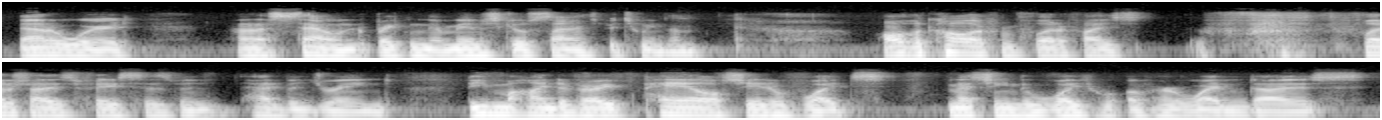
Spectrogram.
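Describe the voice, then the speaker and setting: Hosting an amateur dramatic reading of fan fiction, this man speaks in a mid-range, slightly mellow voice. He stumbles over words now and then and repeats phrases as he goes.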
